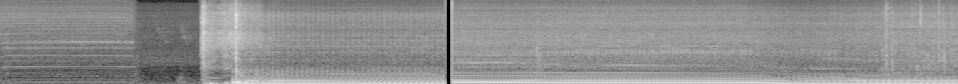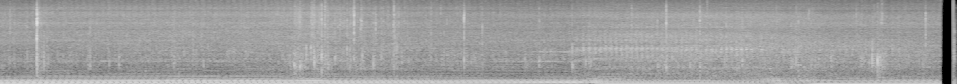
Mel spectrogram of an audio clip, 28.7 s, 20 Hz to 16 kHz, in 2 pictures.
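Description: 2005 Subaru Impreza WRX STI's turbocharged flat-four boxer engine starting about three seconds in, then idling steadily with a burbling exhaust note.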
